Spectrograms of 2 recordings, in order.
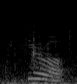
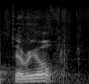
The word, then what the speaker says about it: Theriault: Thierold. we pronounce it Theriault. Thank you. I guess there's some silent letters there.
